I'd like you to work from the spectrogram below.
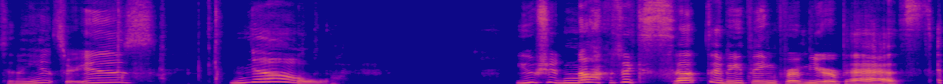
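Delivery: high laughing talk with drawn-out no. Giving a card's answer about accepting the past, laughing while speaking. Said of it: "I'm sorry, I'm laughing".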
